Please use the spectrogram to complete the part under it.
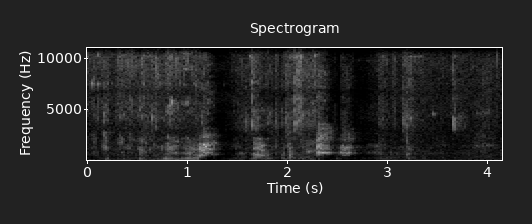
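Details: Dogs playing in September 2013 give a run of short, yelping barks and whiny yips, bunched into three quick bursts in the first half, then fainter, softer sounds over a steady rustling background.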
